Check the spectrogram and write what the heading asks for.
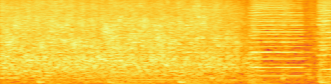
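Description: Loud theme music: a dense cymbal-like wash over a steady drum beat, with held chords coming in near the end.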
